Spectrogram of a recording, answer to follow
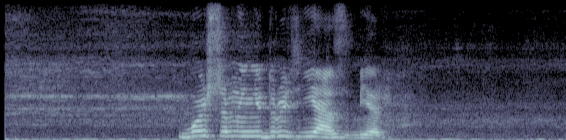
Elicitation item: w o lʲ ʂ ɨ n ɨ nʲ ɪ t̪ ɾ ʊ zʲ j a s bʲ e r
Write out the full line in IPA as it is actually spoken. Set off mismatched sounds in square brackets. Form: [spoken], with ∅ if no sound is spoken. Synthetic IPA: [b] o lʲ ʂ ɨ [m] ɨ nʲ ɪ [d̪] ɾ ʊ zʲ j a [z] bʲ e r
